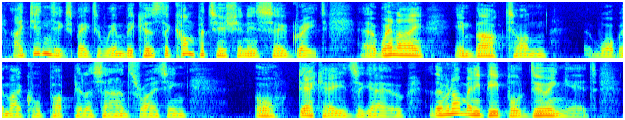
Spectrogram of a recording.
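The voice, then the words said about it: British accent. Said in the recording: “As you can tell from my accent, I'm British born”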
